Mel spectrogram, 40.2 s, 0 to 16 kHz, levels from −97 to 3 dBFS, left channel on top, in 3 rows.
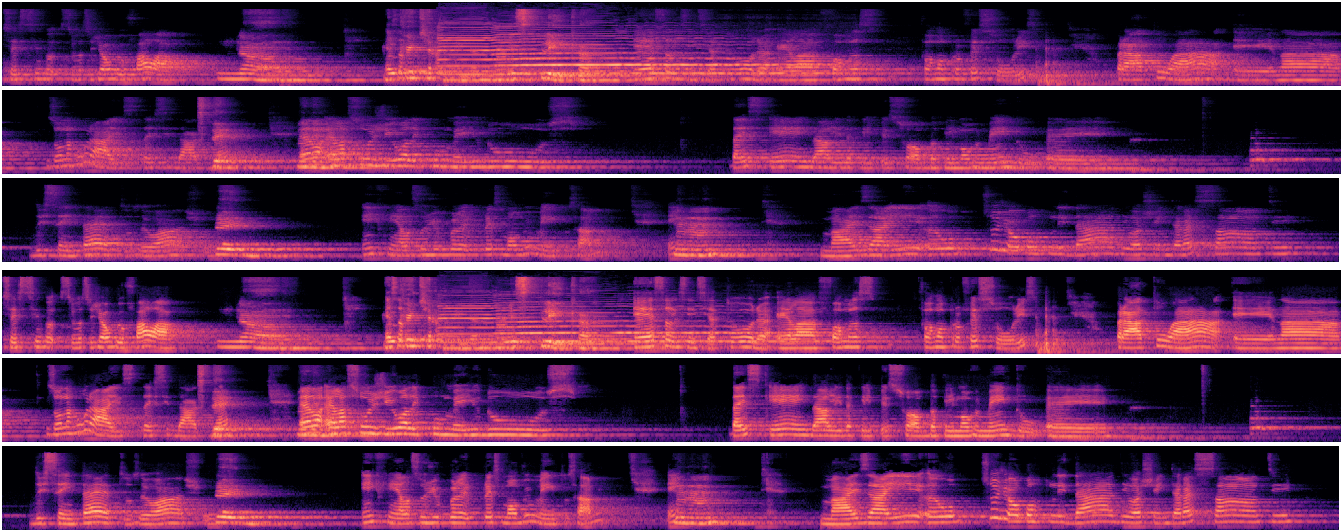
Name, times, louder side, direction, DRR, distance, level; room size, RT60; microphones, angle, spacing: voice 1, 0.0-1.8 3.8-4.1 6.3-8.6 9.2-10.6 11.2-13.5 13.8-15.7 16.1-19.1 20.7-24.5 27.1-29.0 30.4-32.8 33.1-33.6 34.4-34.5 35.0-36.4 36.7-39.7, right 7 dB, 80° right, 14 dB, 0.3 m, -23 dB
voice 2, 2.2-3.0 3.8-4.1 4.4-6.0 15.5-15.7 16.3-16.7 25.9-26.0 28.9-29.3 33.5-33.9, right 1 dB, 15° right, 3 dB, 0.5 m, -21 dB
Wind instrument woodwind instrument, 4.3-8.4, left 3 dB, 35° left, 0.7 m, -22 dB
12.5 x 4.4 x 3.4 m, 2.3 s
head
